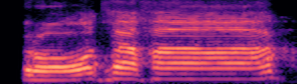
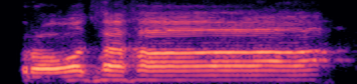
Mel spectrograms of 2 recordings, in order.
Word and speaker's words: ക്രോധഹാ: എന്ന് വരും ഇഷ്ടോവിശിഷ്ടശിഷ്ടശിഖണ്ടി നഹുഷോവൃഷ ക്രോധഹ ക്രോധകൃത്കർത്താ അവിടെ ഉച്ചാരണം ഒന്ന് ശ്രദ്ധിച്ചാൽ മതി ക്രോധഹ ക്രോ എന്ന് വരണം ക്രോ അല്ലാതെ ക്രോധ ക്രോധ അങ്ങനെ പോരാ ക്രോധഹ ക്രോധകൃത് കർത്താ ക്രോധഹ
